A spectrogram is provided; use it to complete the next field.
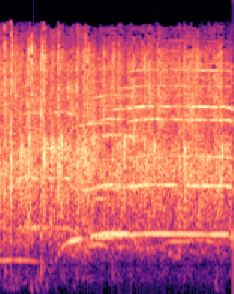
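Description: A crowd claps steadily in a dense wash of applause, with a thin, sustained tone ringing faintly above it.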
